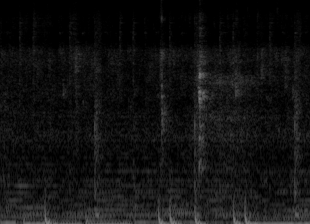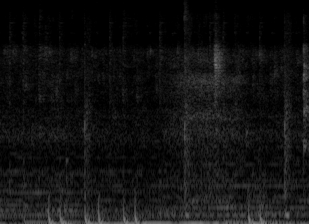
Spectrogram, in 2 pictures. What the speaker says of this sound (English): Make sure you give them a good wash with soap and water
